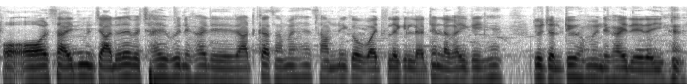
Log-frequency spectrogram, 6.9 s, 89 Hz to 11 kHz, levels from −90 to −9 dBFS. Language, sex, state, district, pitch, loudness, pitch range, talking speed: Hindi, male, Madhya Pradesh, Katni, 120 Hz, -17 LUFS, 115-125 Hz, 280 wpm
